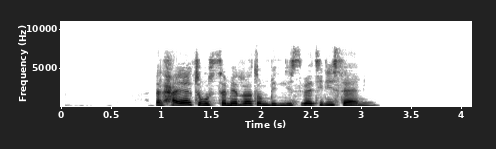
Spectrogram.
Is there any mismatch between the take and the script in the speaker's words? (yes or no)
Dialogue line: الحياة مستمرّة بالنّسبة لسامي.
no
